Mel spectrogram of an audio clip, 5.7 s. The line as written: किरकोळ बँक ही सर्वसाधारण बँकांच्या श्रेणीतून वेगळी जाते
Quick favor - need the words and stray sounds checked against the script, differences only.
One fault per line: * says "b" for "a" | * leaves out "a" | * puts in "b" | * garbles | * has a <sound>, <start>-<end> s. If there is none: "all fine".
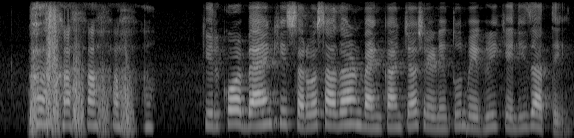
* has a laugh, 0.3-1.6 s
* puts in "केली"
